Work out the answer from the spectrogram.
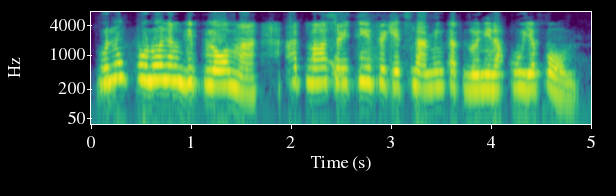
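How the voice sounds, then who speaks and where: An actress playing a devoted, stubborn young adult Filipino daughter in a radio drama, emphatic and earnest. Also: female voice, a little high, normal speed, highs cut off, lightly acted. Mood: earnest, coaxing. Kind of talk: Tagalog radio drama acting.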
